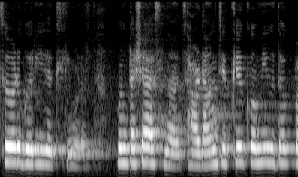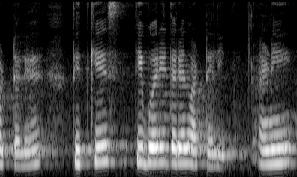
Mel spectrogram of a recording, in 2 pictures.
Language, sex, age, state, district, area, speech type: Goan Konkani, female, 18-30, Goa, Murmgao, rural, spontaneous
